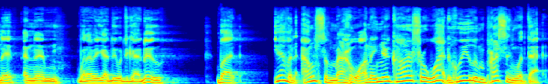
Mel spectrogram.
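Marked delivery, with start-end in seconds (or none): 3.6-7.3 higher, incredulous questioning. Real, not acted. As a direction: ask it in disbelief. Incredulous rant.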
